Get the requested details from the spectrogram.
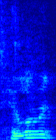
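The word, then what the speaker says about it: Hillerich: They say H&B, which I believe is Hillerick, and that's how it's pronounced, and Bradsby, if they made these.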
